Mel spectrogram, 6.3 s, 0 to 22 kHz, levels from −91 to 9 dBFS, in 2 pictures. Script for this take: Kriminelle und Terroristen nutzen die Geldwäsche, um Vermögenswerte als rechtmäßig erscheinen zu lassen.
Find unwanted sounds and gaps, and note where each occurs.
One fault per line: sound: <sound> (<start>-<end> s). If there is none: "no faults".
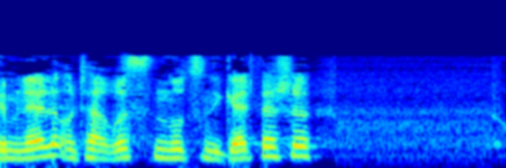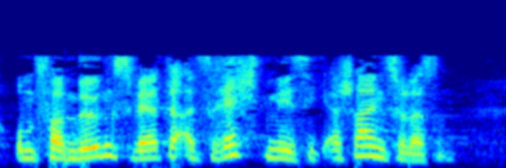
no faults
